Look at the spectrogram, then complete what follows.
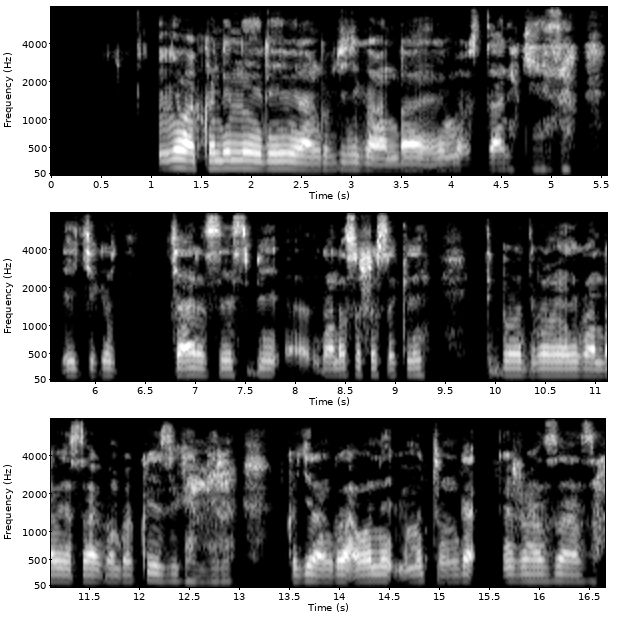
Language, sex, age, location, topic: Kinyarwanda, male, 18-24, Huye, finance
